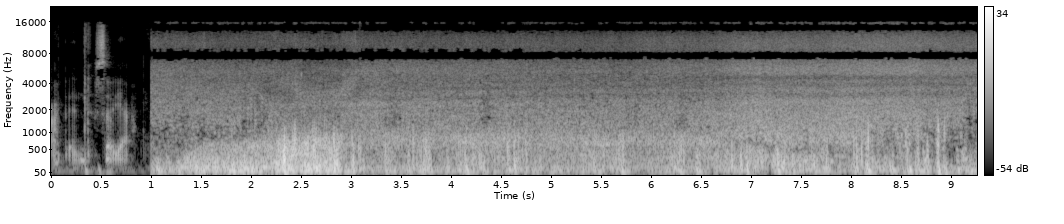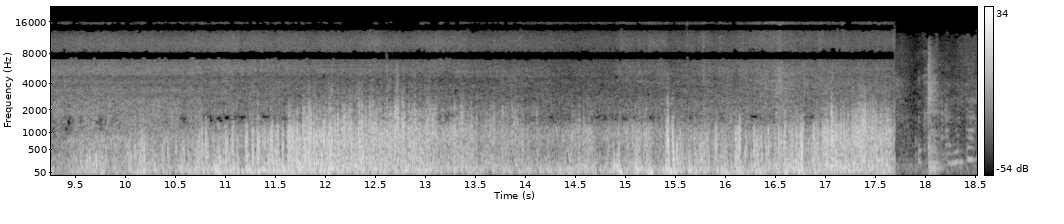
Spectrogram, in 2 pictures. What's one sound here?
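Waves crash and wash onto a shore.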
